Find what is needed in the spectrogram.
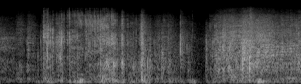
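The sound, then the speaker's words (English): Wrapping paper bought at an atelier crumples and crinkles in a steady, bright rustle for about three seconds, with sharper crackling bursts throughout and a brief lull near the end before the crinkling resumes. “Oh, another beautiful wrapping paper.”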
